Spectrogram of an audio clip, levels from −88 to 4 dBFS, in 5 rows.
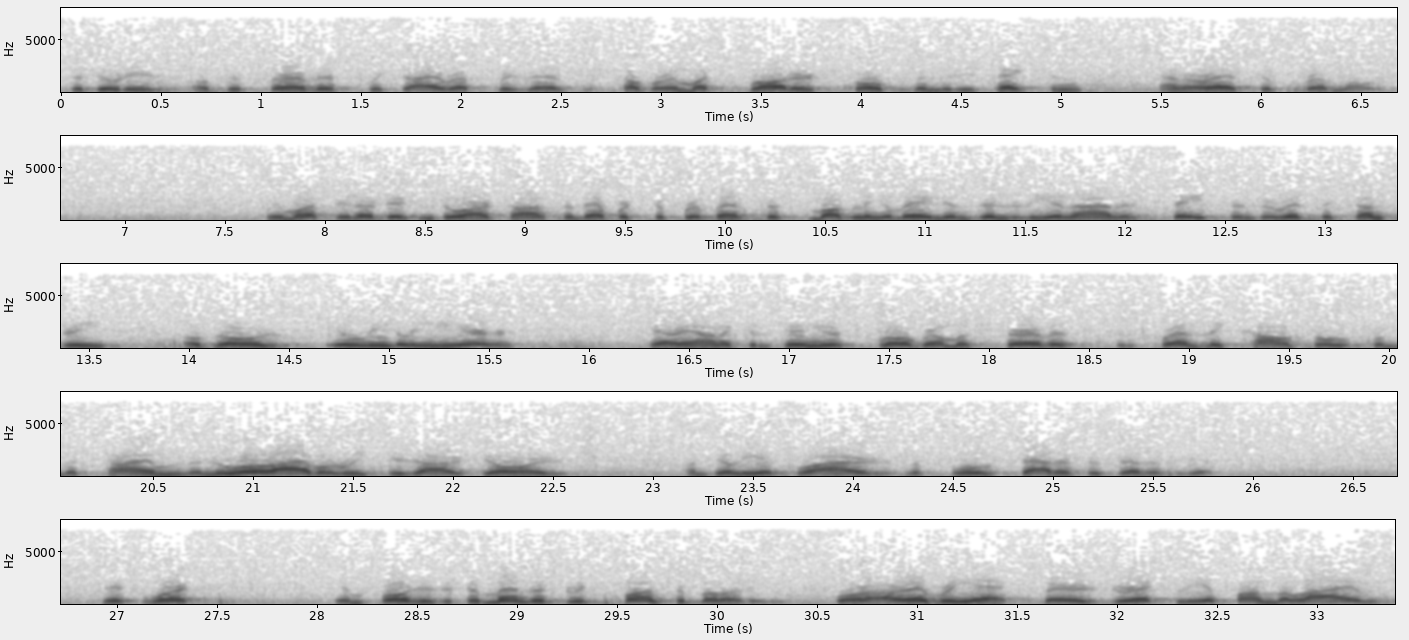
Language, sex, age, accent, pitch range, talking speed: English, male, 60-79, American, 120-150 Hz, 160 wpm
